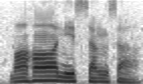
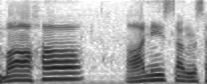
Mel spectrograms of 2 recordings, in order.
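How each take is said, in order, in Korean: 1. 모음이 합쳐지고 두 단어가 이어져서 발음됩니다. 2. 두 단어 모두 자기 모음을 유지하고, 따로 발음합니다. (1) "읽을 때는 마하니상사 이렇게 읽으면 읽기가 좀 편하죠" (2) "원래는"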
